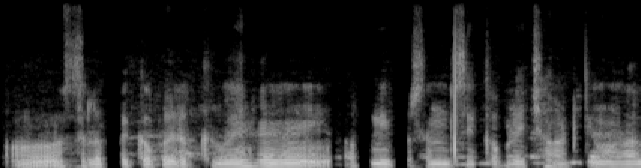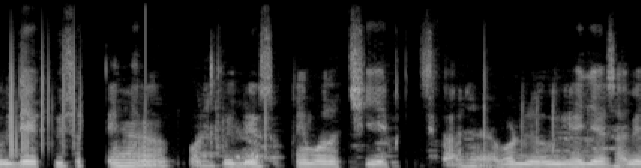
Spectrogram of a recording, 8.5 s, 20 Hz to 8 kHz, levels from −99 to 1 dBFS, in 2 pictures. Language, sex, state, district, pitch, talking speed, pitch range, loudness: Hindi, male, Uttar Pradesh, Budaun, 125 Hz, 175 wpm, 120-135 Hz, -28 LUFS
